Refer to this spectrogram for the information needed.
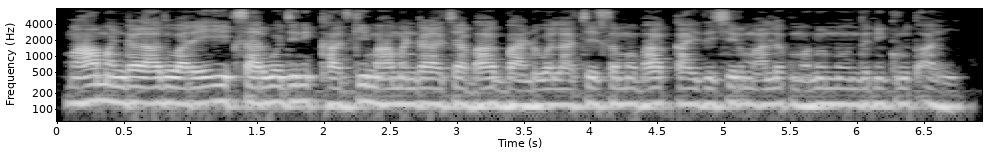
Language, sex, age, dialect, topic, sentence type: Marathi, male, 25-30, Northern Konkan, banking, statement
